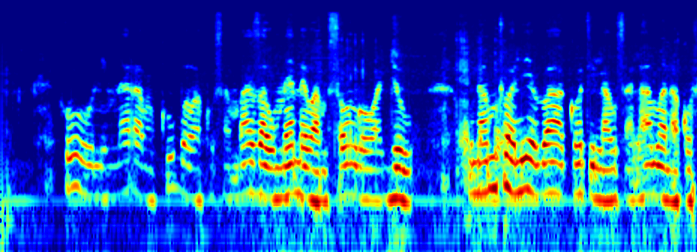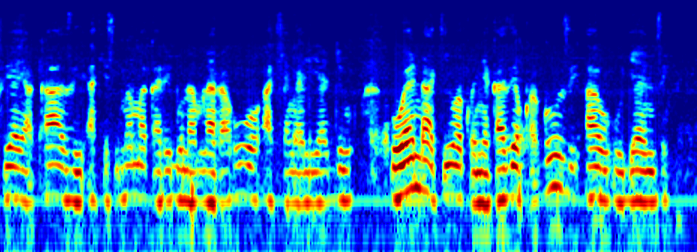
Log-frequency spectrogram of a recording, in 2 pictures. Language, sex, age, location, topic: Swahili, male, 25-35, Nairobi, government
